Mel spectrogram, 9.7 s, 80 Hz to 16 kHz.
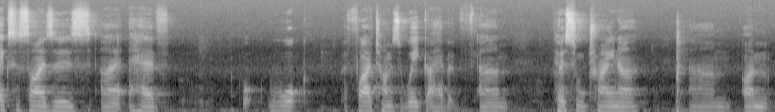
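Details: Adult woman who has had three strokes, one linked to a PFO present since birth; speech is her main deficit, with community rehab for 8 months and a return to work on reduced hours; post-stroke aphasia.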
